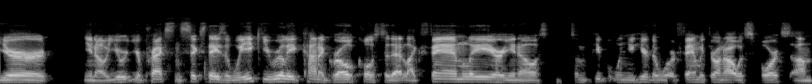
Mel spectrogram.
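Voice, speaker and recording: A man with an American accent talks in an ordinary speaking voice at a medium pitch and fairly quick pace, with fairly even intonation and hardly any pauses. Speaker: former college track athlete. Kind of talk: casual panel discussion.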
